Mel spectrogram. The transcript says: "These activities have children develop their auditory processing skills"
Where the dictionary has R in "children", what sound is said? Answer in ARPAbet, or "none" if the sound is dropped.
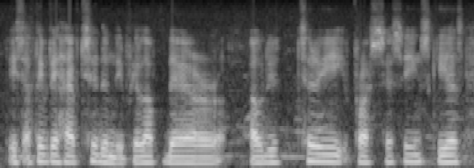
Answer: none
